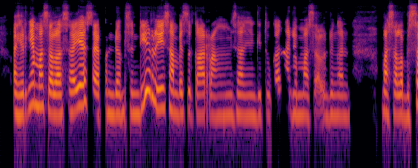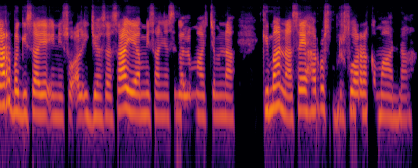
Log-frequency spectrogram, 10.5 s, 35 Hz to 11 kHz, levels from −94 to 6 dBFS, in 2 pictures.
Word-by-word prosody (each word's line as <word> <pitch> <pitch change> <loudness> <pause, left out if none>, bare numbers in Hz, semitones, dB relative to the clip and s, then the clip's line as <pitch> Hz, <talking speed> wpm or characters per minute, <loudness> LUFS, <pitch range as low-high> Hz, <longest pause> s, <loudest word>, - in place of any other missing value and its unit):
akhirnya 230 +8 +3
masalah 225 -7 +3
saya, 245 +5 +5
saya 230 -5 +3
pendam 225 -1 -6
sendiri 260 - +2
sampai 230 -3 0
sekarang 215 -2 -3
misalnya, 210 -1 -7
gitu 210 0 -14
kan. 235 +3 -6
Ada 220 - -6
masalah 215 0 -6
dengan 210 -1 -9 0.5
masalah 220 -1 0
besar 295 +9 +5
bagi 225 -3 -2
saya, 220 -2 +3
ini 205 -1 -6
soal 200 - -5
ijazah 205 0 -6
saya 250 -1 +6
misalnya, 215 -1 -7
segala 210 -1 -6
macam, 210 0 -6
nah, 200 -2 -3 0.3
gimana 245 -4 +2
saya 255 +4 +4
harus 255 +2 -4
bersuara 225 +2 -4
ke 230 - -12
mana? 195 -2 -8
220 Hz, 185 wpm, -23 LUFS, 210-235 Hz, 0.5 s, saya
